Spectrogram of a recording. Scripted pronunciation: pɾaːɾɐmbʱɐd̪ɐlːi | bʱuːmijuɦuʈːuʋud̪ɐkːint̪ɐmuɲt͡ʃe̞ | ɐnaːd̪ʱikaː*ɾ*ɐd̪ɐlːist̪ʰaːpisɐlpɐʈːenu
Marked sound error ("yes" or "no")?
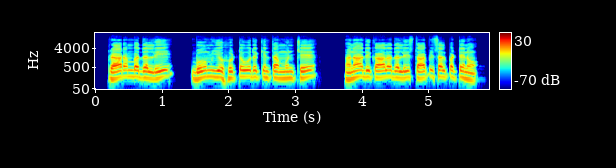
yes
